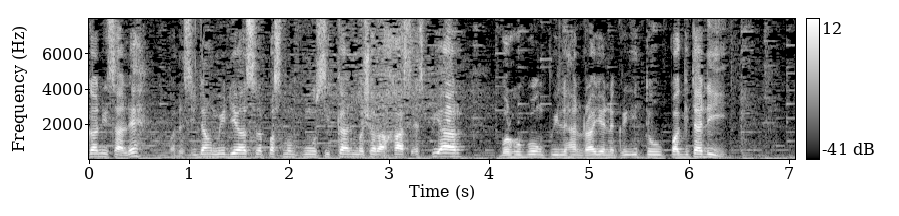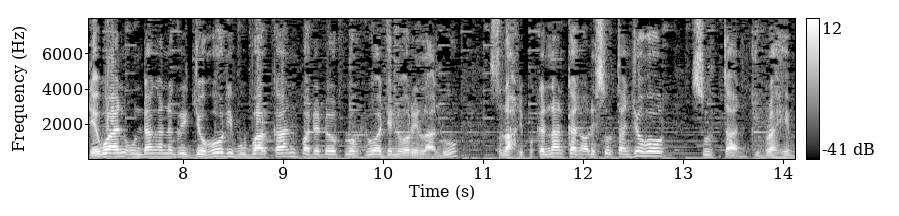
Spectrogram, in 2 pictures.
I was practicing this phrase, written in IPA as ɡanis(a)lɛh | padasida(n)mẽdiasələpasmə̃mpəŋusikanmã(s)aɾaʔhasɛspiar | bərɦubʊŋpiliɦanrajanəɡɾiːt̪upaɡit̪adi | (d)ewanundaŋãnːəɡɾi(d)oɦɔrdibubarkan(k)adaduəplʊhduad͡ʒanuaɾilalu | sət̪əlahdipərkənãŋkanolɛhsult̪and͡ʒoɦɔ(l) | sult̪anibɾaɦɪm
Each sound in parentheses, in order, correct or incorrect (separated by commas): correct, incorrect, incorrect, correct, incorrect, incorrect, incorrect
